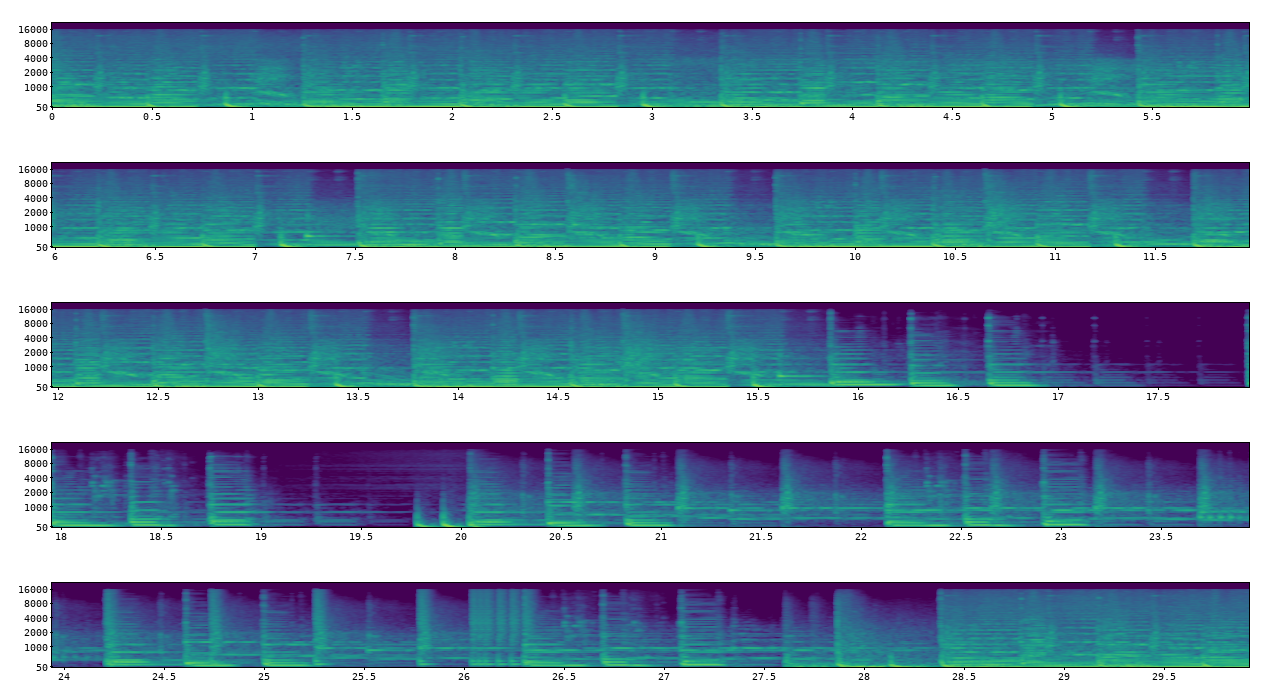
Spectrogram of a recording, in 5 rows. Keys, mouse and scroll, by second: 0.8 click, 2.3 F8, 3.4 ctrl+a, 4.5 Caps_Lock, 5.2-6.9 typing, 8.0-11.7 typing, 12.5 scroll down 1, 15.0 click, 16.4 click, 17.7 ctrl+z, 18.6 ctrl+z, 19.5 click, 20.6 click, 20.8 double click, 21.8 click, 22.5-24.1 typing, 25.4 typing, 25.4 click, 26.8 ctrl+z, 28.9 click.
